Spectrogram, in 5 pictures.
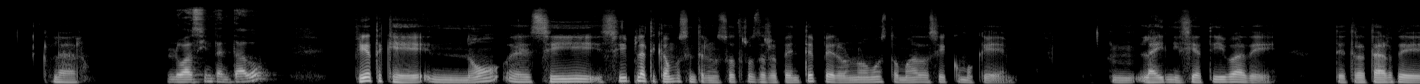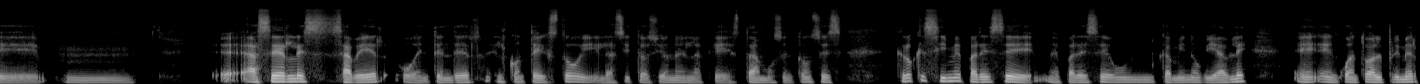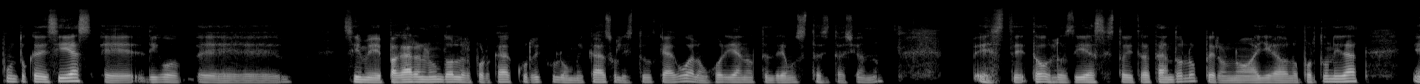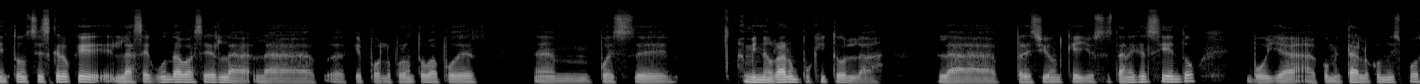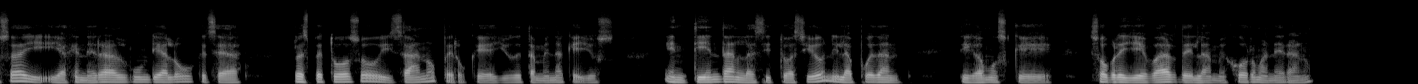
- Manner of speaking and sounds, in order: tapping; chuckle
- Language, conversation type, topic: Spanish, advice, ¿Cómo puedo mantener la calma cuando alguien me critica?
